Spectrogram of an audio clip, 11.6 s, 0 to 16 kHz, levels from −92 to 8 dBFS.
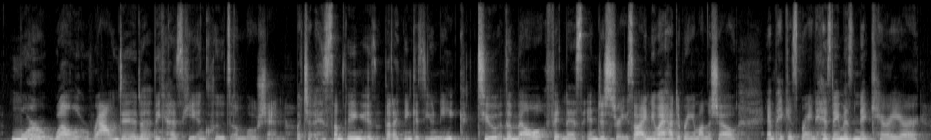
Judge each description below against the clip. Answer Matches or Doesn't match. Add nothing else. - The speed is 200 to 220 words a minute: Matches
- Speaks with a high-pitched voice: Matches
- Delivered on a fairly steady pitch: Doesn't match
